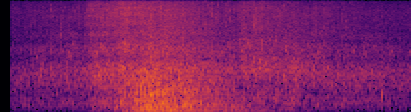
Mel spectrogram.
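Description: Ocean surf sound effect: a wave washing in, swelling to its loudest about a second and a half in, then slowly fading.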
